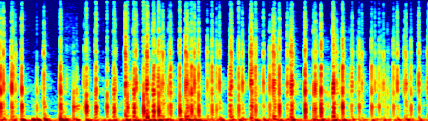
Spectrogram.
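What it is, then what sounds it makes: Hollow cardboard box. A hollow black and orange paperboard product box is tapped and scratched with long nails in a rapid, continuous run of short, dry taps. Faint scraping runs between them over a steady low hum.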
